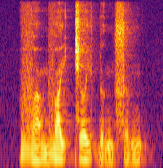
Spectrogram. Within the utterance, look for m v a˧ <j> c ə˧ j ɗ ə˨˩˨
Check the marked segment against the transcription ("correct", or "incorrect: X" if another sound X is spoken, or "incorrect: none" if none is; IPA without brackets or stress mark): correct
